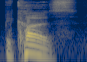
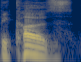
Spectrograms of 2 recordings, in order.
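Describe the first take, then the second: Both takes have the same delivery.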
